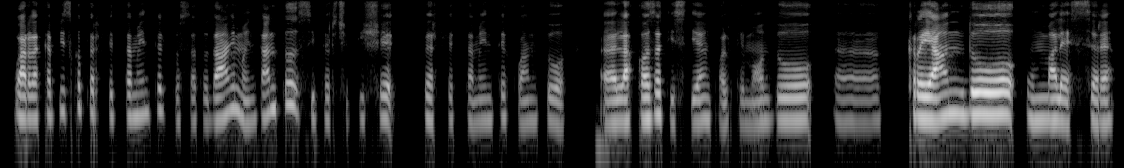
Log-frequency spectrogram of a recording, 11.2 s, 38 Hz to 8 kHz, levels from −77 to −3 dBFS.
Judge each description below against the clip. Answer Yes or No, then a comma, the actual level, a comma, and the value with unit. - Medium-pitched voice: Yes, medium, 180 Hz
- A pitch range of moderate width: Yes, average, 3.1 semitones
